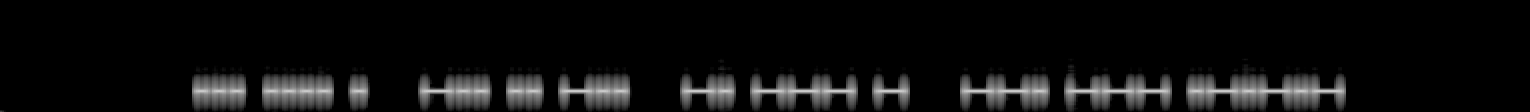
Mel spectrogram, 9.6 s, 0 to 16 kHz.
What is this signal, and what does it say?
Morse code, heard as a keyed tone, about 22 wpm, 700 Hz. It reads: SHE DID NOT GO.
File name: practice / 22wpm / Sentences with 3-Word Phrases - 22wpm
